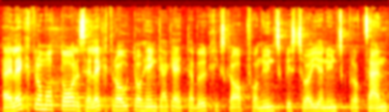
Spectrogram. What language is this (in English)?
Swiss German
